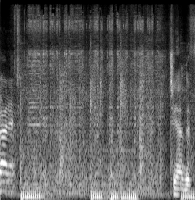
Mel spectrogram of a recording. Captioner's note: printer buzzing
